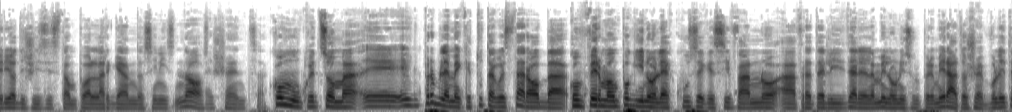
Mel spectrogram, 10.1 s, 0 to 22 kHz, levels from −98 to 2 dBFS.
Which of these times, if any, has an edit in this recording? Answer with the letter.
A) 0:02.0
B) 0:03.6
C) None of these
A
